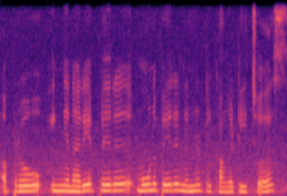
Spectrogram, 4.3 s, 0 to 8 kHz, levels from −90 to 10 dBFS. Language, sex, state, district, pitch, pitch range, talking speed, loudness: Tamil, female, Tamil Nadu, Namakkal, 235 Hz, 220-245 Hz, 125 wpm, -12 LUFS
